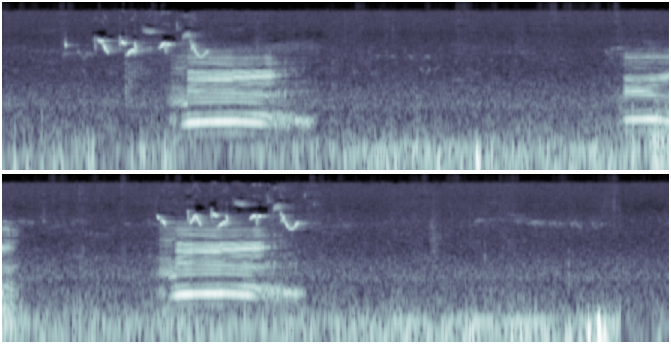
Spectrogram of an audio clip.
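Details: A group of cows eating lunch together in a grassland field give three long, deep moos, each a rich, drawn-out bellow with a low rumble beneath.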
